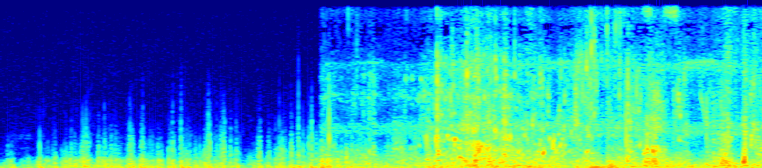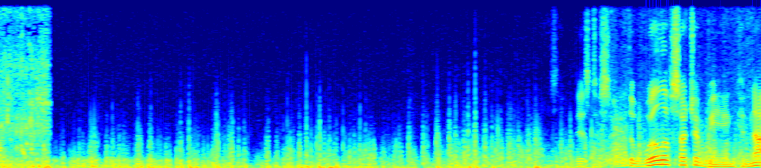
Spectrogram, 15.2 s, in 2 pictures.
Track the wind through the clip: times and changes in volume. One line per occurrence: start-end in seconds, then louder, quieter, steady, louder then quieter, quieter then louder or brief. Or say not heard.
0.0-15.1 steady.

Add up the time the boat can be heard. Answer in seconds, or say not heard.
5 s.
